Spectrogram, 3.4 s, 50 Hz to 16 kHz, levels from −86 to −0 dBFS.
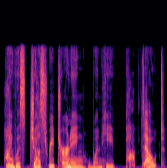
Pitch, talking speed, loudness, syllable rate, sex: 225 Hz, 145 wpm, -21 LUFS, 3.8 syllables/s, female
